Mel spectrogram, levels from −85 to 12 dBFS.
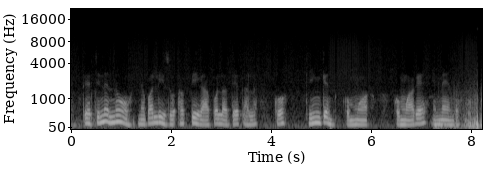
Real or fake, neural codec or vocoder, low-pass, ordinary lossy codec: real; none; 19.8 kHz; none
